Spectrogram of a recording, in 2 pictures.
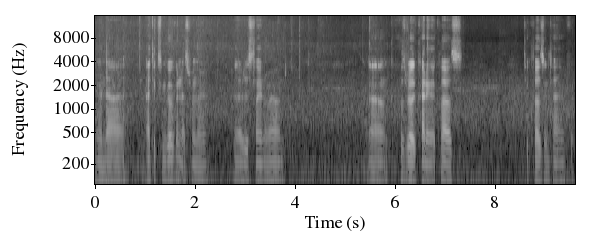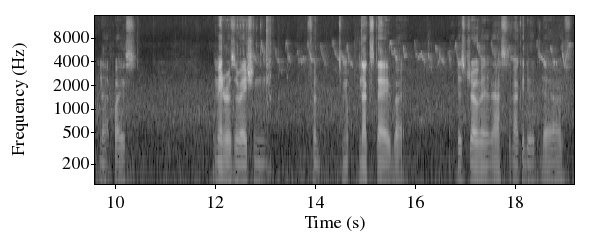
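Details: Man with a self-described speech impediment of unnamed type; disfluent speech.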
